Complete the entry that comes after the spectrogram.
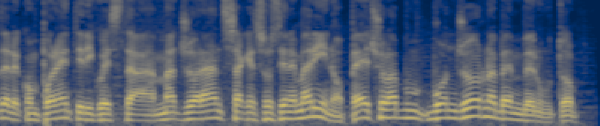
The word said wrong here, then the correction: Peciola: Peciola, abbia pazienza, mi hanno segnalato l'accento giusto.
